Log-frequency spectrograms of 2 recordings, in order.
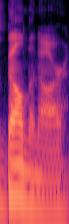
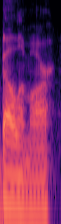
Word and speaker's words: Belmanar: I just realized that because of my accent, I was pronouncing it wrong. It's Belmanar, not Bellamar.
